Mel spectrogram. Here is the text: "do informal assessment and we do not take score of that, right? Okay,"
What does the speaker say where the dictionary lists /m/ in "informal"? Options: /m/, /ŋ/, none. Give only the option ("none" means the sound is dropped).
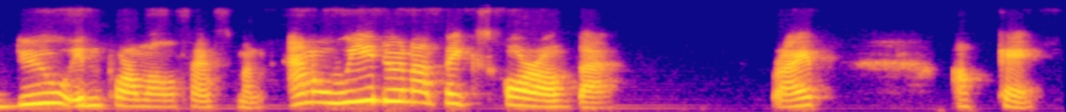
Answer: /m/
